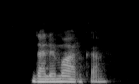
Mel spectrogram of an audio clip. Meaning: Denmark (a country in Northern Europe)
- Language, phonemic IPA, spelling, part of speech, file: Romanian, /da.neˈmar.ka/, Danemarca, proper noun, LL-Q7913 (ron)-Danemarca.wav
